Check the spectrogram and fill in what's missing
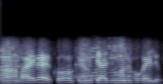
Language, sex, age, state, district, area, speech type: Odia, male, 18-30, Odisha, Nabarangpur, urban, conversation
